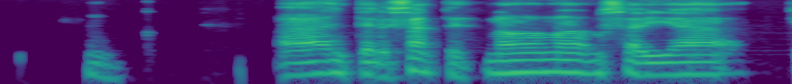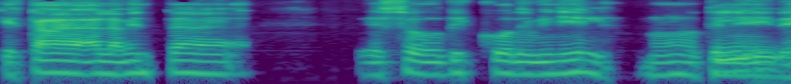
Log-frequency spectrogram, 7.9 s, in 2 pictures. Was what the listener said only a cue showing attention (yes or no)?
no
